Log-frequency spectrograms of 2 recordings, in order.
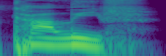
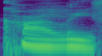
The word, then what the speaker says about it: Khalif: My government name, since she's calling it out, is Khalif. It's not Carleaf.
